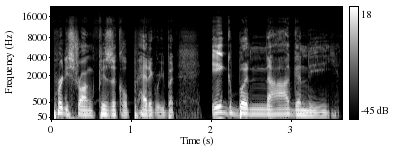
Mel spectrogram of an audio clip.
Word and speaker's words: Igbinoghene: There's too many letters in there, and it looks like an Igbinoghene, but Igbinoghene is how I've been told to pronounce that last name, and it would be a fun one to have to learn in Chicago.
